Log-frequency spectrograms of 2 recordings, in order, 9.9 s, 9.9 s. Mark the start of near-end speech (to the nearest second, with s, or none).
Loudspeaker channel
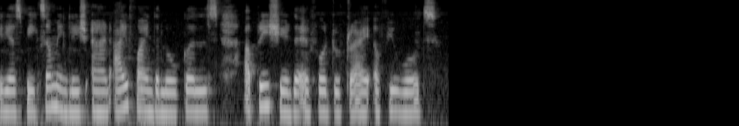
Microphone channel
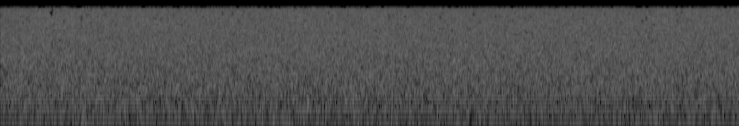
none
